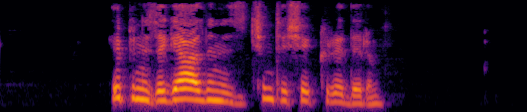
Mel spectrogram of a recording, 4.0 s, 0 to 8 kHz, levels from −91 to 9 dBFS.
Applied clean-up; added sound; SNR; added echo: none; none; none; none.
